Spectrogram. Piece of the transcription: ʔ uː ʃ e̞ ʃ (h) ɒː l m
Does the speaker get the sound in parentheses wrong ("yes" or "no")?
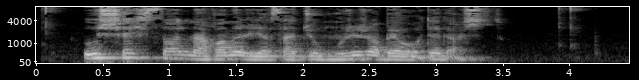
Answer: yes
